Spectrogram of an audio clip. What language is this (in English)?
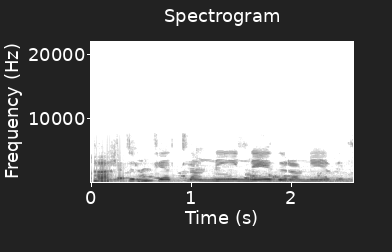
Icelandic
